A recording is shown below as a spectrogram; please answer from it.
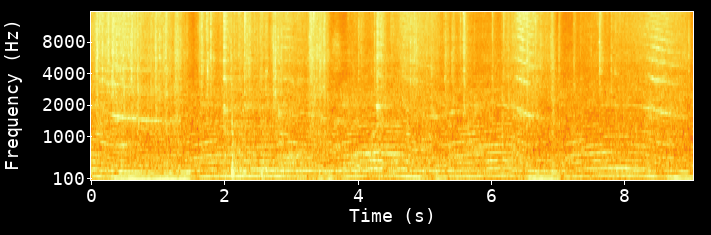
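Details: Omega BMJ330 Mega Mouth centrifugal juicer juicing a whole melon in under 30 seconds: loud high motor whine dipping and recovering as fruit loads it, steady spin-up, no grinding; loud by design compared with quiet slow juicers; normal running.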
